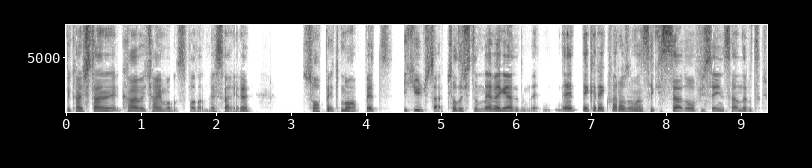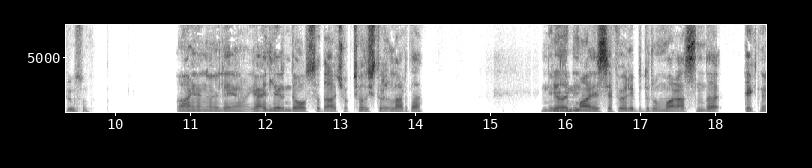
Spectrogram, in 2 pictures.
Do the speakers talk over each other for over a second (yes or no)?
no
